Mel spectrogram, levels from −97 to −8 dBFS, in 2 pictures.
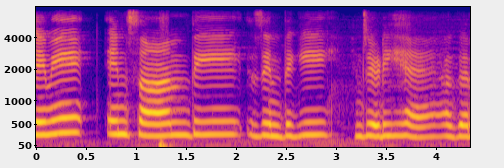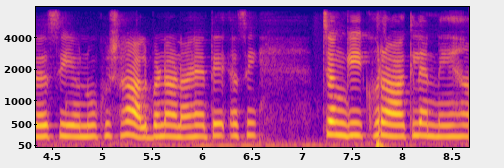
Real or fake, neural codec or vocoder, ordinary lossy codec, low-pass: real; none; none; 7.2 kHz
